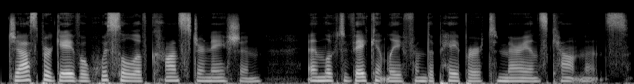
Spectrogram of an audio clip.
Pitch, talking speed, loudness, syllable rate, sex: 160 Hz, 140 wpm, -21 LUFS, 4.9 syllables/s, female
